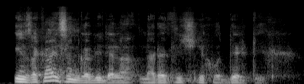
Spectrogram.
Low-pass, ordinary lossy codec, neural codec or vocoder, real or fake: 19.8 kHz; Opus, 16 kbps; vocoder, 44.1 kHz, 128 mel bands, Pupu-Vocoder; fake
